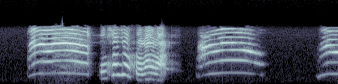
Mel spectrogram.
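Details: Kitten meowing in an aggrieved, complaining way after being left alone at home for four days: four drawn-out, tonal meows, the second wavering and broken, plus a short rising start of a fifth, indoors with no other clear sounds.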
